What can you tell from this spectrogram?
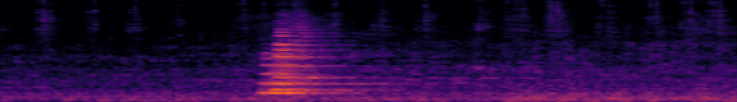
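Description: Diesel locomotive horn sounding one short, loud blast about two seconds in as the train approaches. Afterwards the low rumble of the oncoming train builds.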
